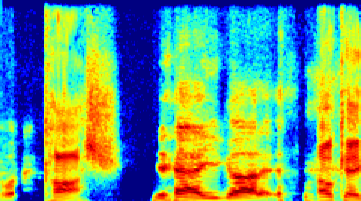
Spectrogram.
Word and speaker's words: Coish: Yeah, everyone always pronounces it Coish, but 5 years and you still remember the right way. Coish.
